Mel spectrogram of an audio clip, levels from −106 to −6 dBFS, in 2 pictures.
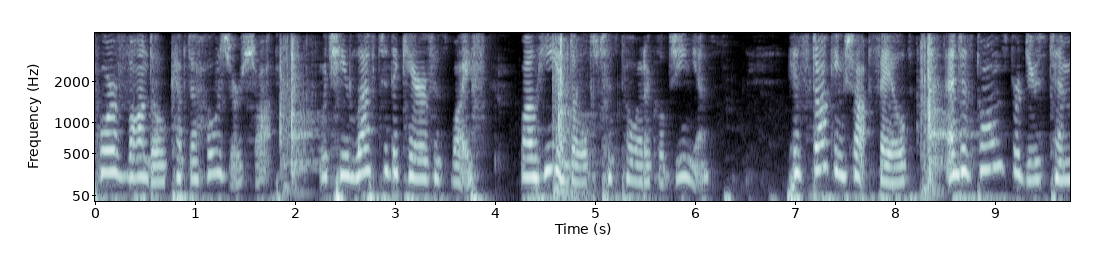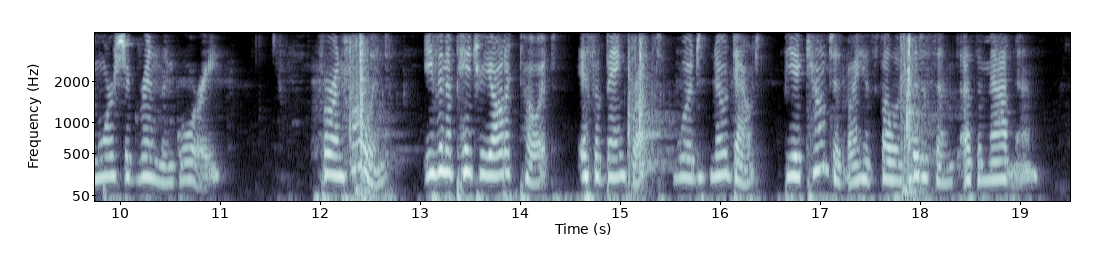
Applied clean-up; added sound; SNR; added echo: classical method WPE with log-MMSE.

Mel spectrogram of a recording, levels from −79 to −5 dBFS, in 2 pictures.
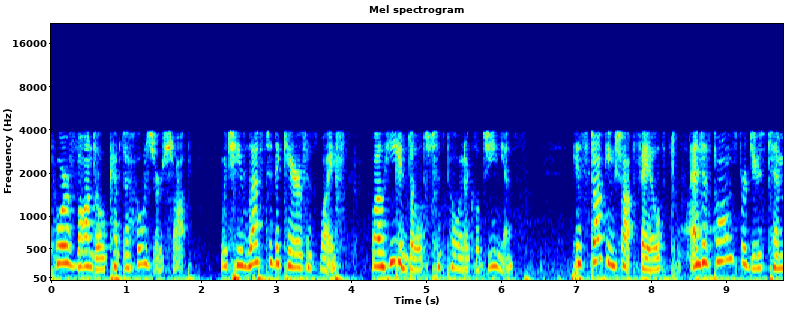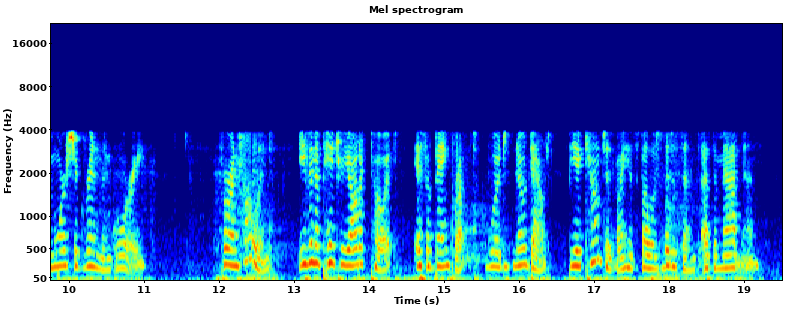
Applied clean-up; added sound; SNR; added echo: neural separator model SepFormer DNS4.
